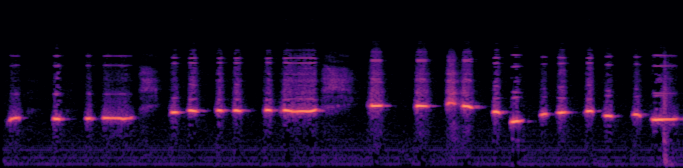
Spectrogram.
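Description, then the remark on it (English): A person whistles a bright, clear tune in short, rhythmic notes with a few held ones, fairly loud, with no talking: the character Omar from The Wire walking down the street whistling. “They don't editorialise as much as that, but they do say, Omar walks down the street whistling.”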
